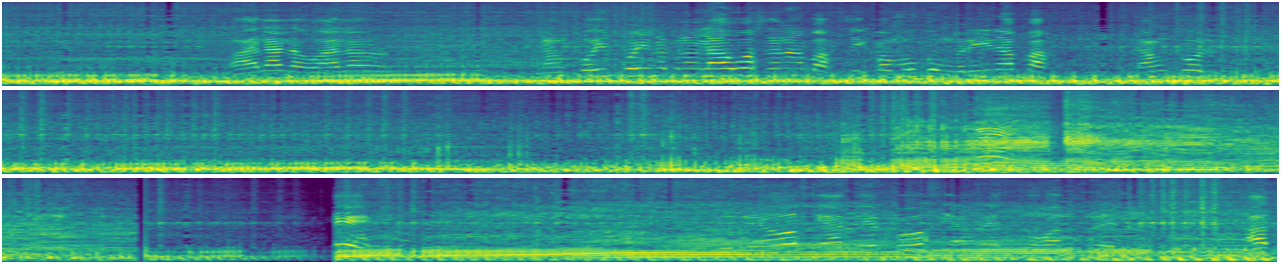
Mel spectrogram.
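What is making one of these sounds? Dirt bike engines idle and rumble close by.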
